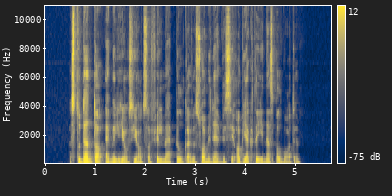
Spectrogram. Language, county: Lithuanian, Vilnius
